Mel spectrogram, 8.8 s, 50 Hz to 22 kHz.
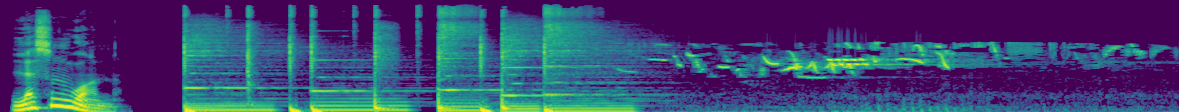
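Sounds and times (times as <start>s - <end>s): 
speech: 0.1s - 0.9s
brief musical phrase: 1.4s - 5.1s
several birds chirping and trilling in the morning woods: 4.0s - 8.8s.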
